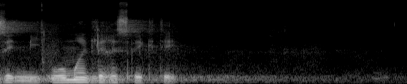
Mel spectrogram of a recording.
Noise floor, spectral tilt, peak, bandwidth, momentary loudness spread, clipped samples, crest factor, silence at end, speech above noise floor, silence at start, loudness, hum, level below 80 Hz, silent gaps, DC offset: -55 dBFS; -6.5 dB/octave; -8 dBFS; 19.5 kHz; 25 LU; under 0.1%; 18 dB; 1.7 s; 33 dB; 0 s; -23 LUFS; none; -54 dBFS; none; under 0.1%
